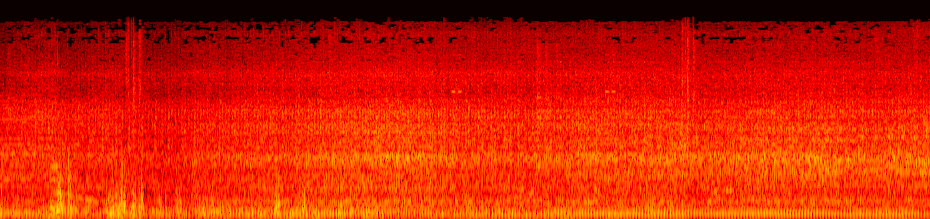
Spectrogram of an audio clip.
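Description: Safari game-drive vehicle's engine idling steadily, a low even hum, with a few soft knocks in the first second or two.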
